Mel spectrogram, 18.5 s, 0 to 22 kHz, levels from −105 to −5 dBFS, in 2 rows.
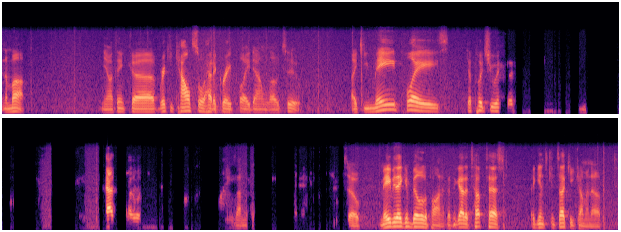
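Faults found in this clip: Speech suppressed in double talk, 7.46–8.35 s, 8.55–9.04 s, 10.06–10.16 s, 10.79–13.39 s, 13.61–14.48 s. Speech dips by up to roughly 40 dB or chops out in pieces, longest stretch near 2 s of loss. Likely cause: echo canceller's suppressor treating simultaneous near-end speech as echo and attenuating both. Distinguishing cue: the talker's own voice breaks up mid-phrase, not just the room tone between phrases.

Background gated by the echo canceller, 9.32–9.84 s (about 36 dB down) and 10.38–10.51 s (about 26 dB down). Room sound drops out briefly while far-end playback is active, then returns once the canceller releases. Distinguishing cue: the loss falls in the background between speech, short, unlike the dropouts within speech around it. Both sit on an Opus call path with nothing above 8 kHz.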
